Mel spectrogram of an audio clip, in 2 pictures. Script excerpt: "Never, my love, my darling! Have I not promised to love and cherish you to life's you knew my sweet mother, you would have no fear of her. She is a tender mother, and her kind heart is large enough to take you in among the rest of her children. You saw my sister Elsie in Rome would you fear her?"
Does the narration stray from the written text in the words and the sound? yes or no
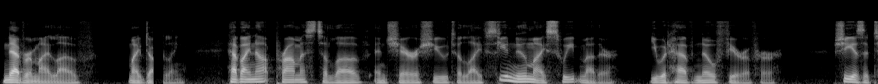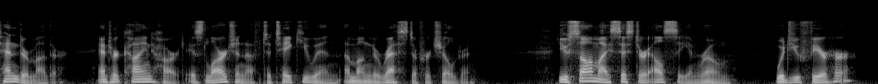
yes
